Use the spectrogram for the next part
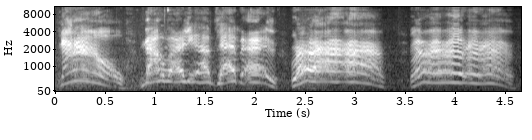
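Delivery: high, loud yelling impression; shrieked denial dissolving into roaring nonsense; mock furious tantrum. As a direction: scream it back like someone losing it. Impersonates the angry woman's outburst.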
